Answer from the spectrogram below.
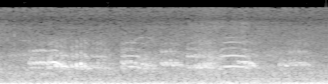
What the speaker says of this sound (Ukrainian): Все літають качечки.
